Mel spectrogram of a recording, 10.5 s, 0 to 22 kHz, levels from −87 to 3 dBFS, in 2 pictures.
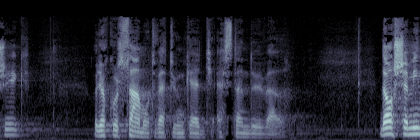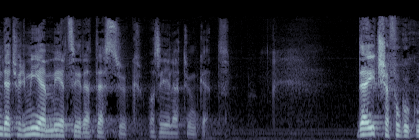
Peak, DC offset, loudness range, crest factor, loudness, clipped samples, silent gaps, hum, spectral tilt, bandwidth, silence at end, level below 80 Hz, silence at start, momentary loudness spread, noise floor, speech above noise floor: -2 dBFS; under 0.1%; 10 LU; 24 dB; -22 LUFS; under 0.1%; none; none; -2 dB/octave; 13.5 kHz; 0 s; -70 dBFS; 0 s; 23 LU; -64 dBFS; 39 dB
